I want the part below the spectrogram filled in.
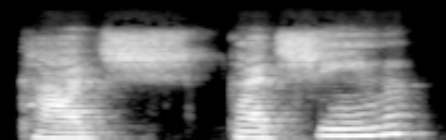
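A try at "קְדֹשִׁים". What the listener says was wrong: So there's a O up here. You see the dot? So K. Kedoshim.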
